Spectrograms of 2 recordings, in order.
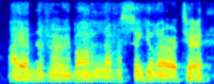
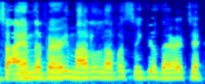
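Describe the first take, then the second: First: The voice is deep, dark and menacing. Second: The voice is light, bright and bouncy. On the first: The speaker calls it right. "I did the voice like Darth Vader" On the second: The speaker calls it wrong. "it was a little too bubbly"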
